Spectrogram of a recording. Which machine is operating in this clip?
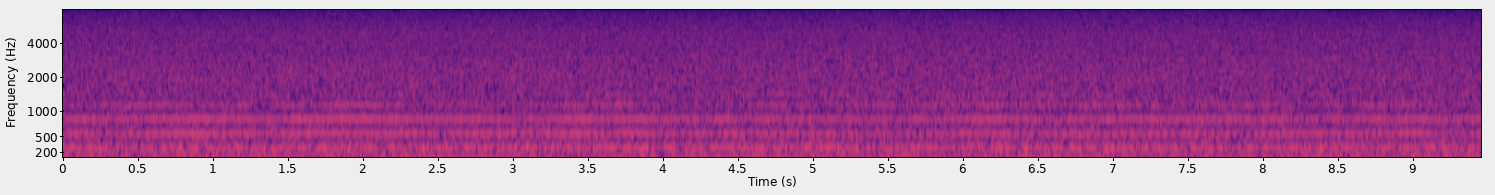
fan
